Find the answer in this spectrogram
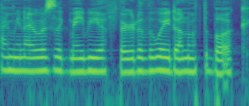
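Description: In an Upper Midwest accent, a woman speaks with a dark, mellow tone. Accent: Upper Midwest American. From US Midwest, Wisconsin. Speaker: accountant and self-described intuitive. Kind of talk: casual chat.

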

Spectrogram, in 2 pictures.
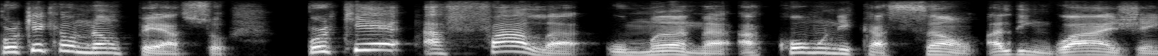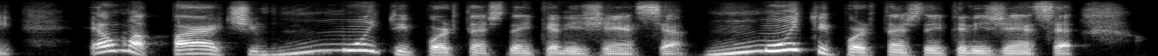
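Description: The man speaks at a fairly slow pace against a quiet background. His sound is dry and close, with no echo. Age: 50s. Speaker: pediatric neurologist. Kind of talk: interview.

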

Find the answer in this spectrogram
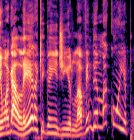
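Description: A man's high-pitched voice, fairly quick, with very wide pitch swings. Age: 30s. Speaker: podcast guest, Brazilian living abroad. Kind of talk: casual chat. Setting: studio.

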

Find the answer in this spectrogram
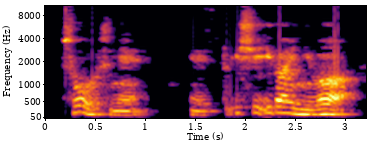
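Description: A man speaks in a fairly high voice with a dark, mellow tone. He sounds somewhat breathy, with ordinary pitch variation. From Japan, Aichi Prefecture. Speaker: physical therapist and researcher. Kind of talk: interview.

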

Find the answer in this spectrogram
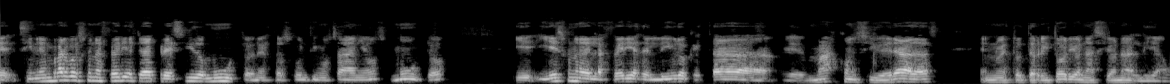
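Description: Lively intonation runs through this man's speech. His pitch is medium and his pace moderate. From Argentina, Córdoba. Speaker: poet and journalist. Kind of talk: interview. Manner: halting, many fillers and repetitions.

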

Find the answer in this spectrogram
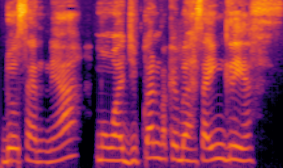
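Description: A woman with an unremarkable speaking voice, fairly high pitch, fairly even intonation and moderate pace, in a dry, close sound with no echo and a very clean recording with a silent background. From Indonesia, Jakarta. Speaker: fresh graduate in international relations. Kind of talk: casual chat.

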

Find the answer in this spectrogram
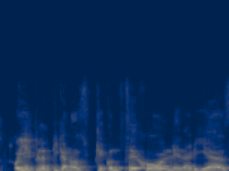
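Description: Fairly slow speech in a Mexican accent. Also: woman. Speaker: podcast host. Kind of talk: casual chat. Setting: video call.

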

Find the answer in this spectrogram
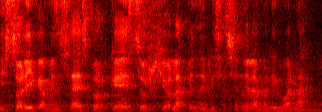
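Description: This man's pitch varies in an ordinary way, with noticeable background noise and audible room echo in the recording. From Mexico. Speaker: podcast co-host. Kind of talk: casual chat.

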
